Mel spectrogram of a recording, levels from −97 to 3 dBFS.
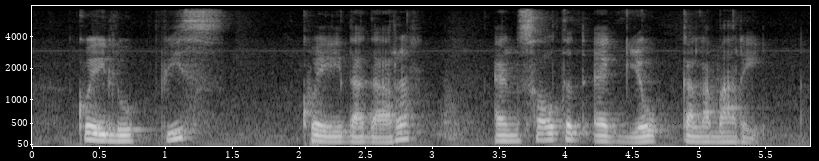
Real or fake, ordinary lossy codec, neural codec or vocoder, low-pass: real; none; none; 7.2 kHz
